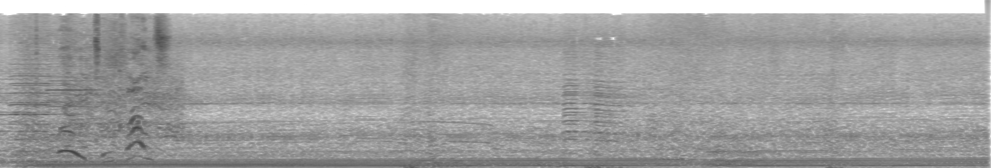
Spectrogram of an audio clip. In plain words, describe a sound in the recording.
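A motorbike engine hums steadily as the bike rides along a street.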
